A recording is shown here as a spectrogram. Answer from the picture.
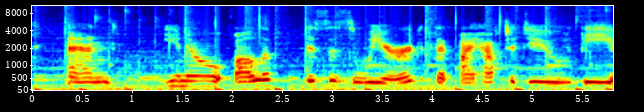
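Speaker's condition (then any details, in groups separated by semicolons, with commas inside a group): Aphasia after stroke; aphasia from stroke at 54, sudden onset one morning with only nonsense words, no physical deficits; word-finding difficulty, word substitutions, loses all words sometimes, speaking harder when tired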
